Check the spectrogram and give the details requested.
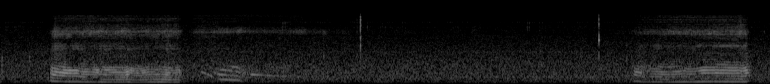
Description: this cute little puppy snores like a trucker!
